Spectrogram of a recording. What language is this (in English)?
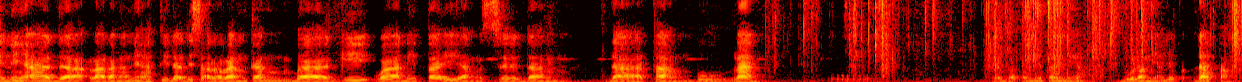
Indonesian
